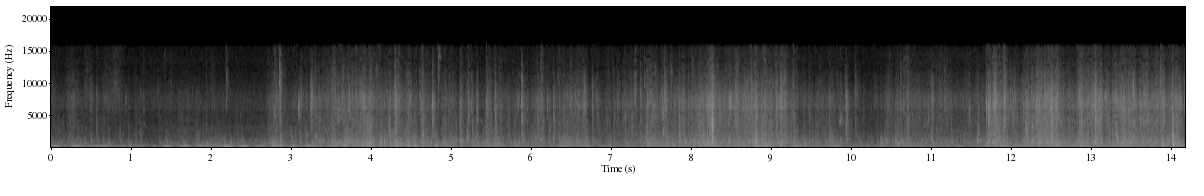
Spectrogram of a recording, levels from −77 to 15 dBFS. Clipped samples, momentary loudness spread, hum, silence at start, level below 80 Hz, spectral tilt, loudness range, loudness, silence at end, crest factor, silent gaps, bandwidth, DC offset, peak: under 0.1%; 12 LU; none; 0 s; -48 dBFS; -1.5 dB/octave; 5 LU; -28 LUFS; 0 s; 22 dB; none; 16.5 kHz; under 0.1%; -6 dBFS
